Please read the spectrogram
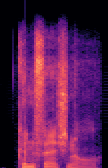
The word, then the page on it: confessional: British English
